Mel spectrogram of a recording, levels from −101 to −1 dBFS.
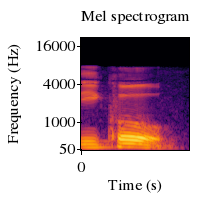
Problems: none marked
